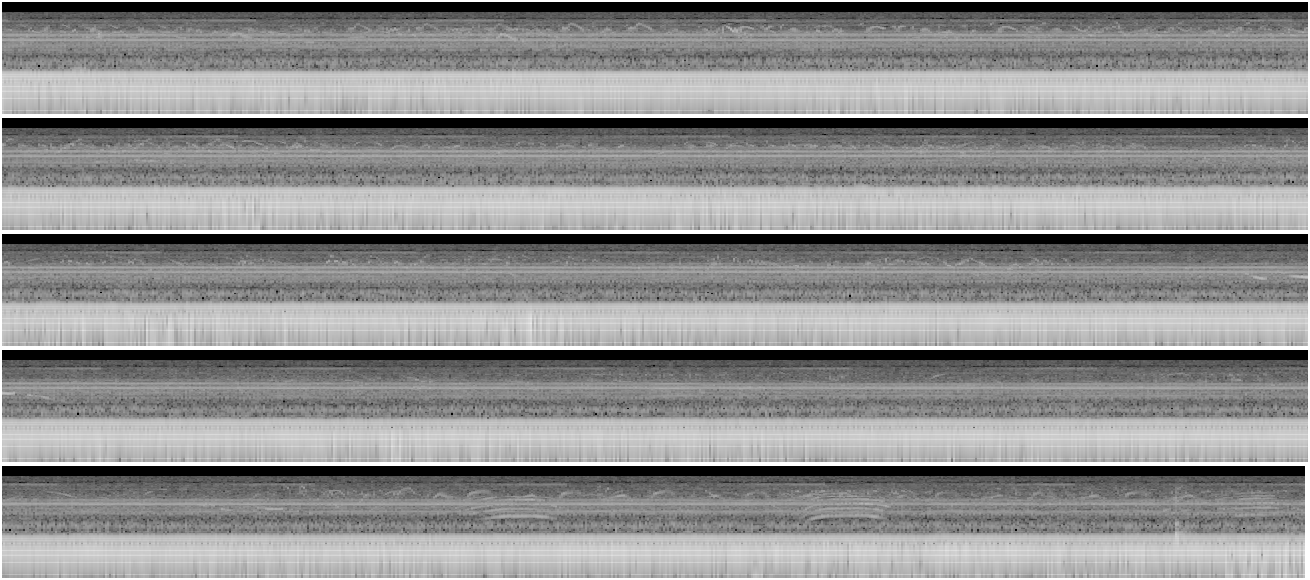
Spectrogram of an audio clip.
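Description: Steady, unbroken low hum of Bhramari pranayama, the bee-like sound made in the throat with the ears blocked and the nostrils partly closed, held at one pitch.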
